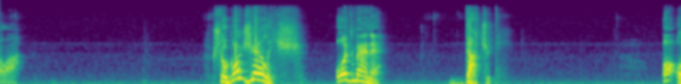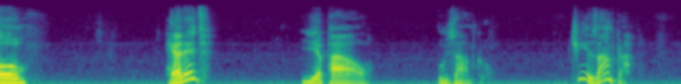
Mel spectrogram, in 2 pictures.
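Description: A middle-aged man speaks with animation into a close microphone, in short bursts with pauses.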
